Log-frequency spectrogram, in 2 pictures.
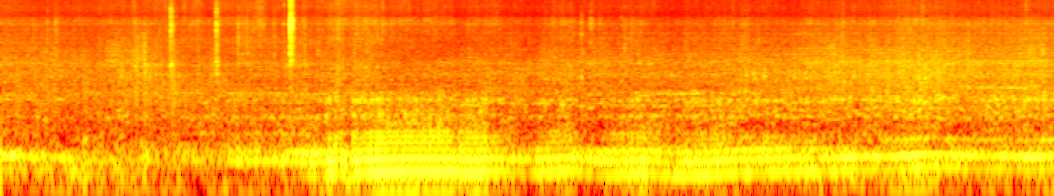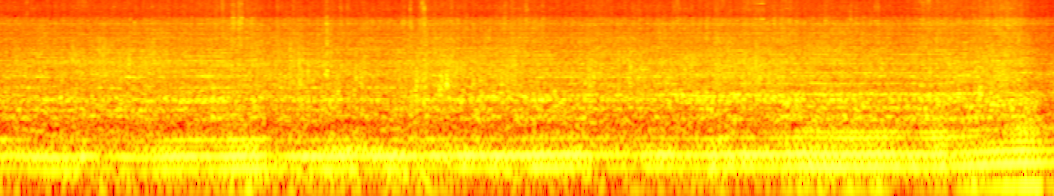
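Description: A plough tears through grassy soil.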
